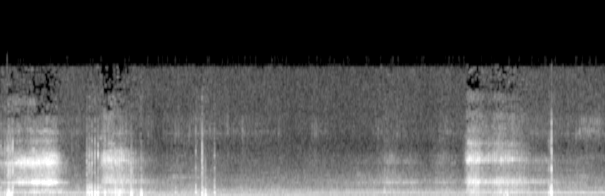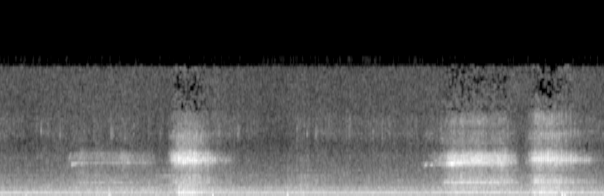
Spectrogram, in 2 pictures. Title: my Little Brother Snoring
